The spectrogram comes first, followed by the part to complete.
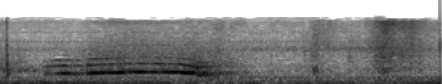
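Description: A single short, high whine, rising a little and then falling away, lasting under a second.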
